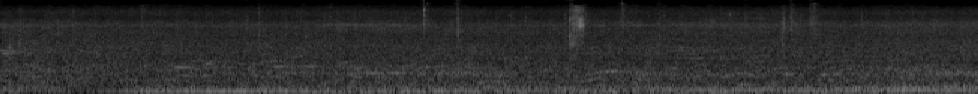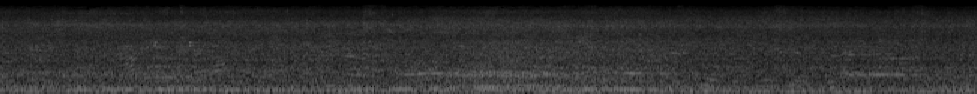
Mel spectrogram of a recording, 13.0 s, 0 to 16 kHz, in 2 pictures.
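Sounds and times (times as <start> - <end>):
people talking: 0.0 - 13.0
traffic rumble: 0.0 - 13.0.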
